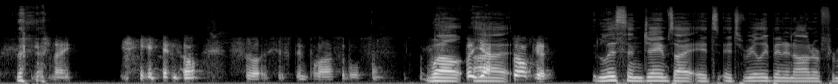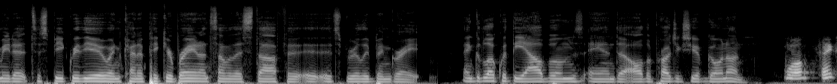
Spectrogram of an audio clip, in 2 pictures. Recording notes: called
